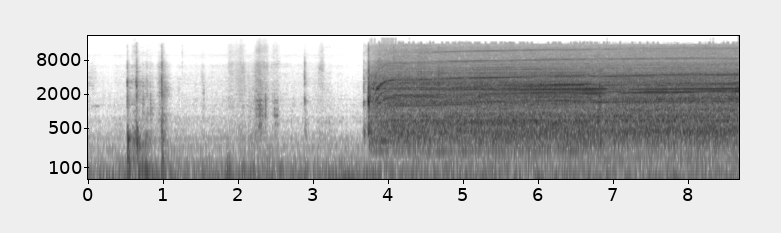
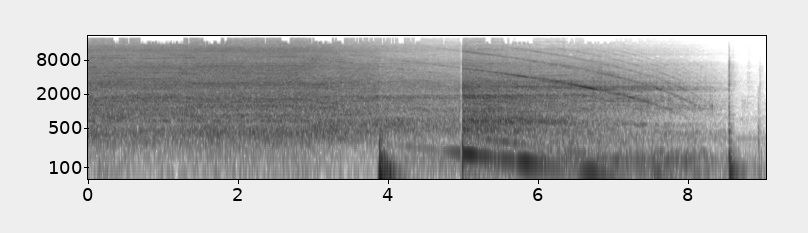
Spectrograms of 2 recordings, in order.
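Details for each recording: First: Hitachi G23SS 240 V angle grinder run on 110 V site power: after the switch clicks, a steady, fairly low-pitched motor whine that never climbs to full speed, running at about half speed from low supply voltage. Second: Hitachi G23SS grinder on 240 V after rewiring a plug that had run it at half speed, steady high whir at full speed and full power with no rattle, then clean wind-down; normal running at full speed.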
